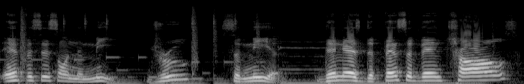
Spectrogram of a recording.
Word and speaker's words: Samia: you have offensive guard drew Samia so not Samia or Sammy ax it is emphasis on the meet drew Samia then there's defensive end Charles or Menna who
